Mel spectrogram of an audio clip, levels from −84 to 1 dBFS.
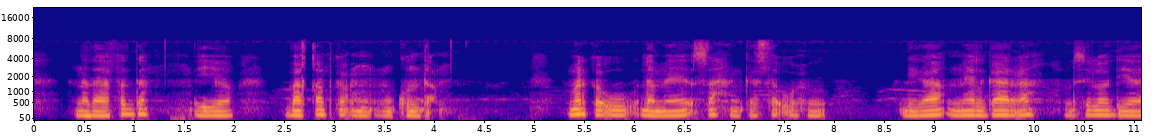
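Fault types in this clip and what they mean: AAC compression: throughout, the speech stops dead at 8 kHz and carries plainly audible smearing, with a fizzy, warbling texture on sibilants. The likely cause is an AAC-LC encoder short of bits, quantising coarsely and pulling its cut-off down, which fits about 24 kbps.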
